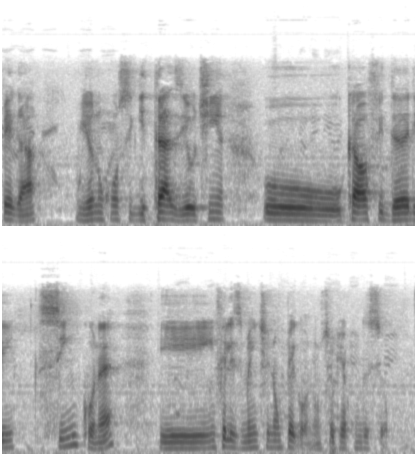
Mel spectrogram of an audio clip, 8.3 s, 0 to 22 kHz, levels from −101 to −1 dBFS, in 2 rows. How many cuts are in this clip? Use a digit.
1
